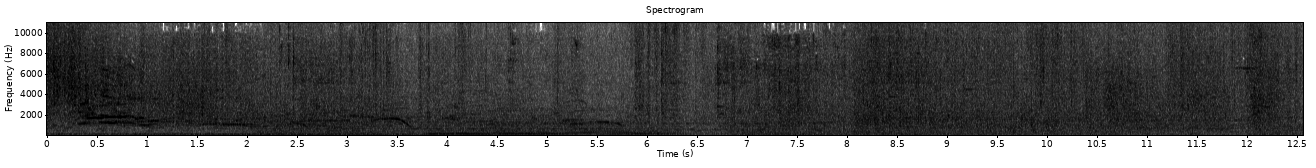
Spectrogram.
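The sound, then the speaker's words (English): A loud, sustained barrage of booming explosions and crashing debris, with a deep rumbling surge a few seconds in and chaotic clattering noise continuing throughout, as Torchwood takes down a cybernetic warrior that crashes in Wapping. “Torchwood were taking down a cybernetic warrior. It crashed in Wapping.”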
